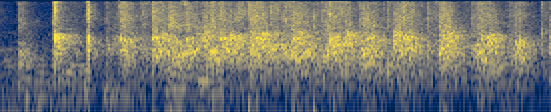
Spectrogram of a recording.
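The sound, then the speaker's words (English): An audience at the LSE Media Center applauds steadily as a speaker is welcomed, a dense wash of many hands clapping at once, loud and sustained for several seconds with no one speaking over it. “I have not earned the applause yet, and I hope I will by the end of the talk.”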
